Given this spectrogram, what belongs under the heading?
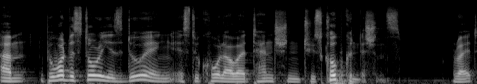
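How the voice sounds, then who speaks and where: In a very clean recording with a silent background, a man with a German accent speaks at a fairly high pitch with lively intonation. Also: moderate pace. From Germany. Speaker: political scientist. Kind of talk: lecture Q&A answer. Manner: many fillers and repetitions.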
